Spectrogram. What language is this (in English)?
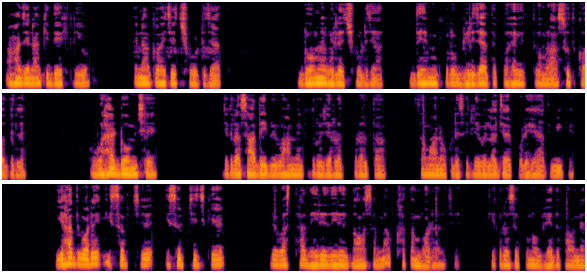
Maithili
